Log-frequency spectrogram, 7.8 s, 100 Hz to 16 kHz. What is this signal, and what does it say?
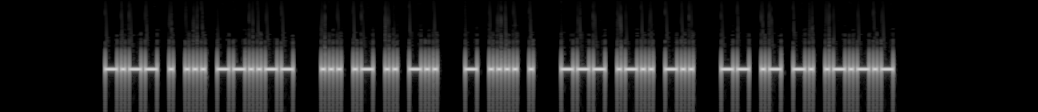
Morse code, heard as a keyed tone, about 40 wpm, 700 Hz. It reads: YES, SAID THE OLD MAN.
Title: Sentences from Top 500 Words 40wpm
